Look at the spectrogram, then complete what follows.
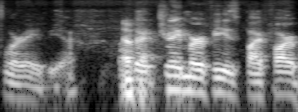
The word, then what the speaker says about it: LaRavia: so yeah of Berard Hawkins and laravia it's laravia Trey Murphy is by far better than all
